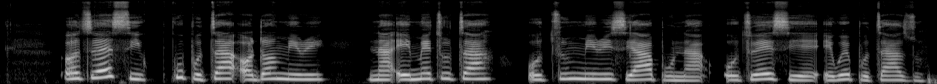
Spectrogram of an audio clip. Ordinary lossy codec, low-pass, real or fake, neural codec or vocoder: none; none; real; none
